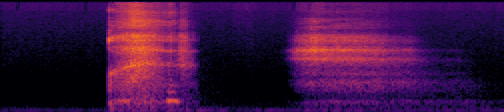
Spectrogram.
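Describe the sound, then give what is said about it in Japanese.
A yawn: a voiced, drawn-in breath followed after a short pause by a long, breathy exhale, quiet and heard alone. “あなたにもあくびが映ってしまったわね。”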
